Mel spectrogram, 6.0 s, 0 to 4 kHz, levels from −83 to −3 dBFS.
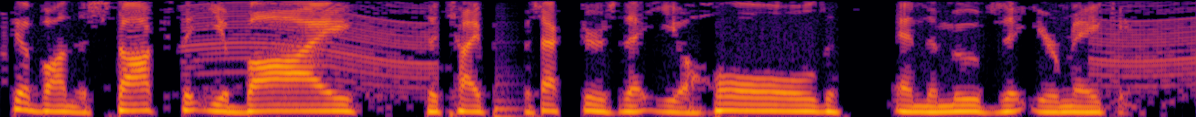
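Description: Ground currents from the computer's changing load leak into the audio circuit for the whole clip, producing computer activity noise: a buzzing pulse train repeating at around 100 Hz, sitting roughly 20 dB below the speech. Because it follows the machine's activity rather than the speaker, it rasps on through pauses as readily as under the voice, a gritty texture that never settles into a clean steady hum.

Overdone noise removal is also present throughout. A noise reduction stage set far too aggressively has been clamping individual frequency bands whenever they resemble its noise estimate, and the softer parts of the speech get cut along with them. Pauses drop to an unnatural near-silence scattered with twinkling specks, with the voice's quieter consonants and tails eaten away. The band-limited top, with nothing above 4 kHz, fits a G.711 mu-law call path at 64 kbps.

From 2.48 to 2.64 s, right after "you buy the type", a call audio freeze appears, likely caused by packets stalling in transit so the jitter buffer ran dry. 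The receiver fills about 140 ms by extending the last sound as it fades. Nothing is lost. When the packets arrive, the speech resumes exactly where it stopped, now running 140 ms later than before.

At 2.70 to 2.73 s, just after "buy the type of", a stretch of audio is dropped, causing a skip ahead. About a tenth of a second of speech vanishes, with only a few milliseconds of filler bridging the join. The two sides butt together almost directly, so the speech lurches forward with a clipped, abrupt seam.

Immediately afterwards, from 2.73 to 3.65 s, a jitter buffer slow-down follows, with the receiver rebuilding its reserve by repeating single pitch periods over and over. This stretches roughly 96 ms of extra audio into the passage, playing it at 90% speed. The pitch stays put, but the syllables sound drawn out and sluggish.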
